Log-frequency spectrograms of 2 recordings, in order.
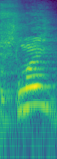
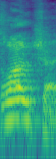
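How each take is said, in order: First: The word ends abruptly with a hard 'k' sound. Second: The word ends with a soft 'cha' sound. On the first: The speaker calls it wrong. "It's not like, oh" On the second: The speaker calls it right. "That's how you say it"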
